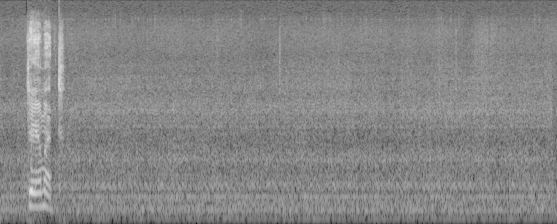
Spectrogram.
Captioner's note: car engines revving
